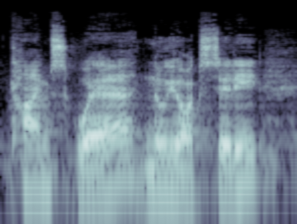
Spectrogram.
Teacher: The tongue tip hits the teeth or close to them on TDN sounds instead of, you know, a little further back. So, you can hear that in like this kind of New York City accent, tongue tip on the teeth.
